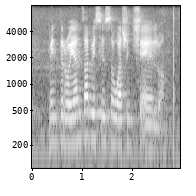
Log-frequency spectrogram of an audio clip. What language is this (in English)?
Tsonga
